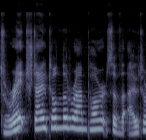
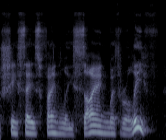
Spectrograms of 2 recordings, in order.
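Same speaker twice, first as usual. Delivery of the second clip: ordinary delivery, nothing marked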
